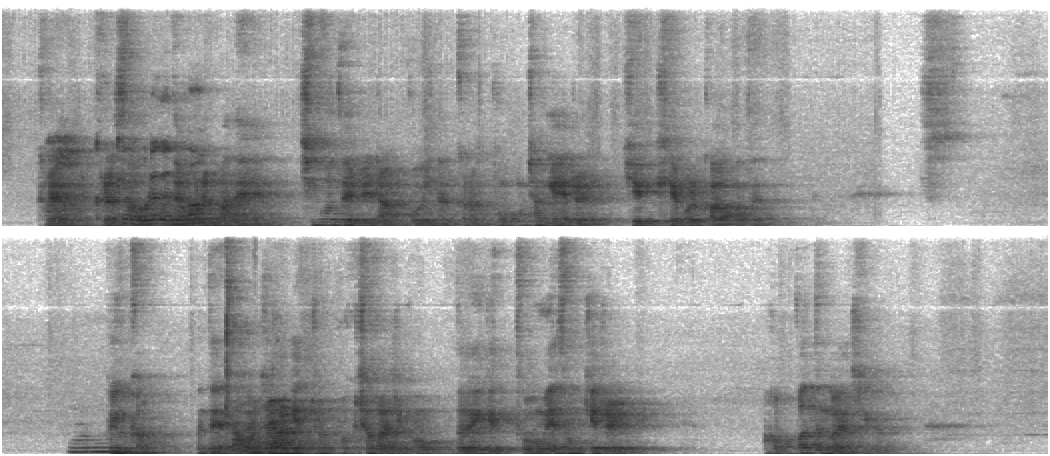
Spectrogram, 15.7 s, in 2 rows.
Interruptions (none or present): present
